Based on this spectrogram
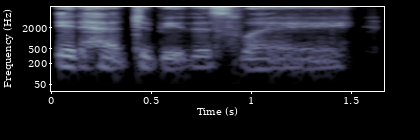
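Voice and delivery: lightly mocked cheesy line; cheesy hero line. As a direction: deliver it like a cheesy action hero. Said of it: "some cheesy line".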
